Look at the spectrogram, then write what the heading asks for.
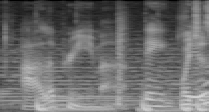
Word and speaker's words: alla prima: Well, it is alla prima, but when you say it, you say 1, allo primo, and 2, you say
